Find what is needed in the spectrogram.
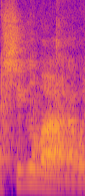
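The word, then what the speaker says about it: Σ: 이렇게 U자를 좀 찌그러진 모양인데, 얘를 뭐라고 읽냐면, 시그마라고 읽어요.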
